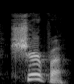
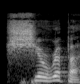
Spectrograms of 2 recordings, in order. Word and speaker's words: Schirripa: I don't I don't know how to pronounce his last name. Schirripa. Schirripa. Schirripa.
